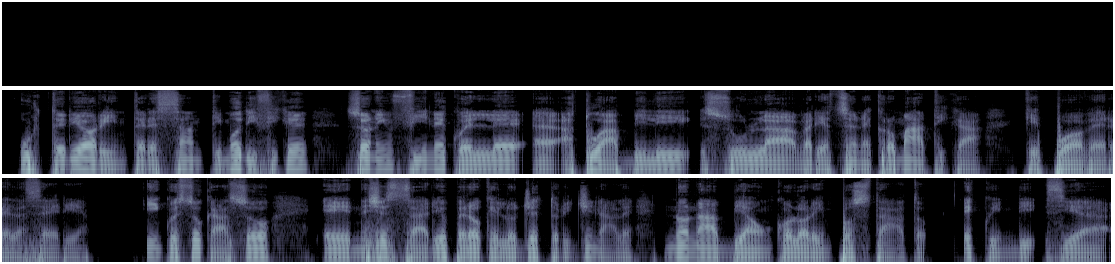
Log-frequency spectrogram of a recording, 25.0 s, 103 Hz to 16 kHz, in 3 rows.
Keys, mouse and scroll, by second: 0.0 click, 0.8 click, 5.0 click, 7.5 click, 23.1 right click.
